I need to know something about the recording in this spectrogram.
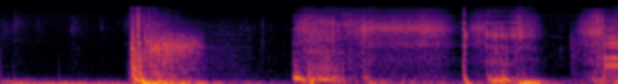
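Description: A series of punches lands with heavy thwacks, four or five hits at irregular intervals, each a loud dull smack followed by a short rustling tail, with no one talking.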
